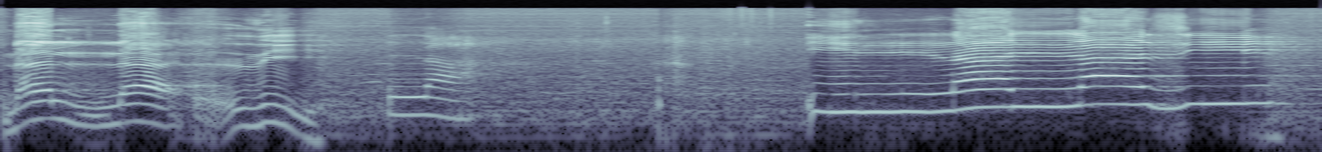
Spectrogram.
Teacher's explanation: huruf lam tidak keluar lidahnya. Lam di atas.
